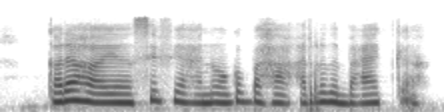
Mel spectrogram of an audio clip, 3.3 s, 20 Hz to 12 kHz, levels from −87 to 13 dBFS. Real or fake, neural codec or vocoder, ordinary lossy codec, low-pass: fake; codec, 16 kHz, 0.9 kbps, LongCat-Audio-Codec; none; 7.2 kHz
